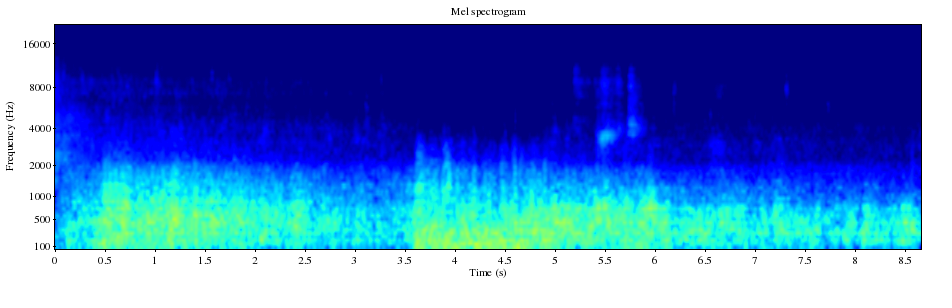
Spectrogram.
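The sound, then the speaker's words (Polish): A heavy rain downpour outside a window roars steadily and loudly throughout, a dense continuous wash of sound that swells briefly partway through, with no voices present; the weather has suddenly turned cold and gloomy after being warm. “Zobacz, co się dzieje za oknem. Ulewa. Strasznie.”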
